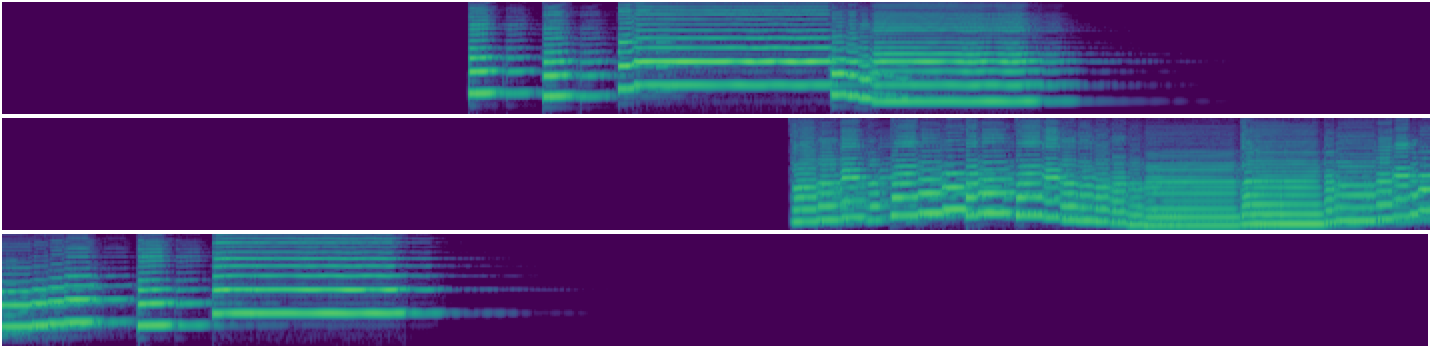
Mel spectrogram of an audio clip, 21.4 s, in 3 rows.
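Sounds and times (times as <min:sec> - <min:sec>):
saxophone: 0:02.3 - 0:05.8, 0:11.1 - 0:16.7.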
